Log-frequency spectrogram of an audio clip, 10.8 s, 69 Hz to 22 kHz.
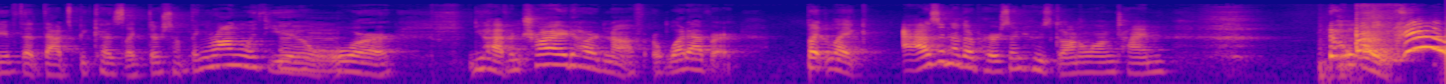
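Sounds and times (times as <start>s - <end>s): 
speech: 0.0s - 10.8s
loud sneeze: 10.0s - 10.8s.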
